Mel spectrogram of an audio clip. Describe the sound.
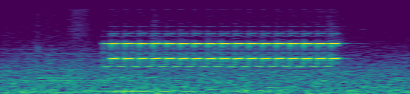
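A flip-style cell phone ringing: a single short burst of rapid, high-pitched warbling pulses lasting about a second, rising out of a quiet low hiss and stopping abruptly.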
